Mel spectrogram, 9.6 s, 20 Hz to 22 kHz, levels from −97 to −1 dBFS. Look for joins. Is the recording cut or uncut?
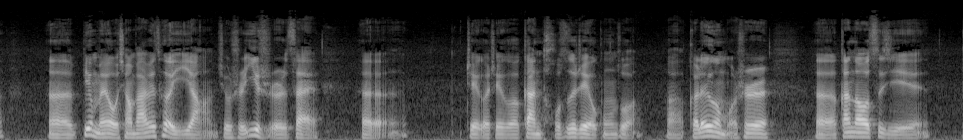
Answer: uncut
